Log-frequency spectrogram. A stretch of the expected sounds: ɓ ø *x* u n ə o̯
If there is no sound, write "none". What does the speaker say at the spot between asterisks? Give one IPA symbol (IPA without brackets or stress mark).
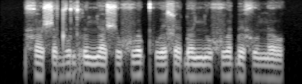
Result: x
